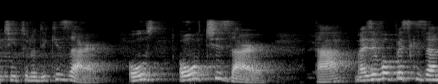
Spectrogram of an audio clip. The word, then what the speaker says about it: czar: o termo que usar gente pronuncia tzar tá foi para foi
